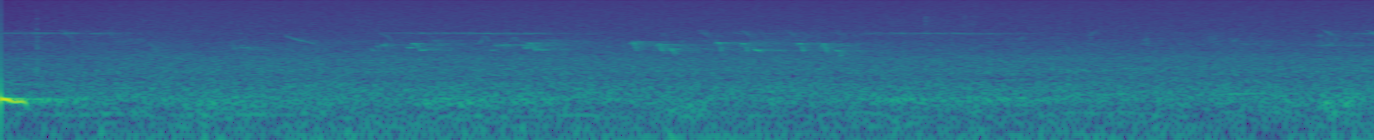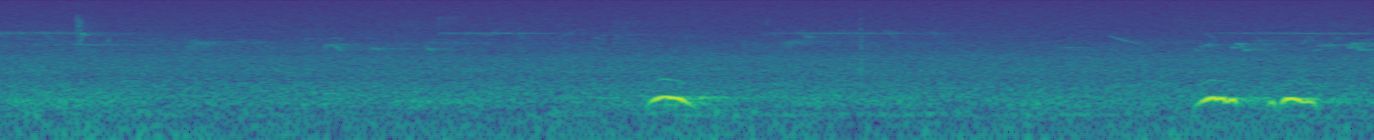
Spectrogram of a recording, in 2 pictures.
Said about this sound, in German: Ja, und hören Sie ruhig noch ein bisschen Karpaten-Waldgeräuschen zu.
